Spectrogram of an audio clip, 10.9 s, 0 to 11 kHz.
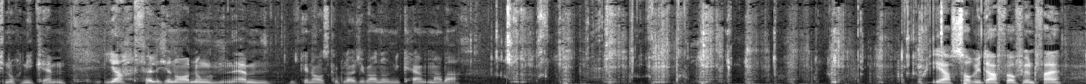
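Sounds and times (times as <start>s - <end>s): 
speech: 0.0s - 5.2s, 9.4s - 10.8s
person eating crunchy food: 4.5s - 9.6s.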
